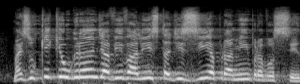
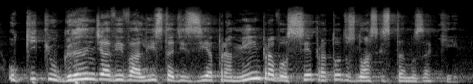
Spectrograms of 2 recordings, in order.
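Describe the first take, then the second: First: Raised preaching voice. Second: Lowered voice, easing down to a soft close; without shouting. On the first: Pastor asking the church what the great revivalist said, raised voice. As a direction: push the question out, nearly shouting. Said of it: "Não é gritando, não". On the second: Pastor with a microphone re-asking the church, no shouting. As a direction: ask it lower, letting it settle. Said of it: "não precisa nem gritar". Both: Real, not acted.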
